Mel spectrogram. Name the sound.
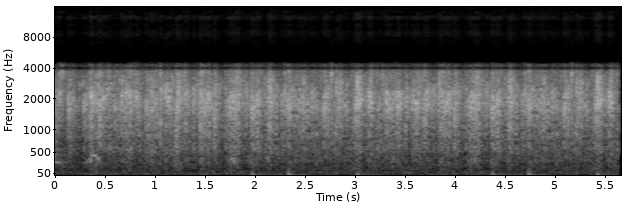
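applause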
